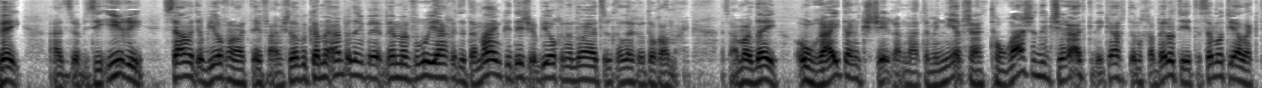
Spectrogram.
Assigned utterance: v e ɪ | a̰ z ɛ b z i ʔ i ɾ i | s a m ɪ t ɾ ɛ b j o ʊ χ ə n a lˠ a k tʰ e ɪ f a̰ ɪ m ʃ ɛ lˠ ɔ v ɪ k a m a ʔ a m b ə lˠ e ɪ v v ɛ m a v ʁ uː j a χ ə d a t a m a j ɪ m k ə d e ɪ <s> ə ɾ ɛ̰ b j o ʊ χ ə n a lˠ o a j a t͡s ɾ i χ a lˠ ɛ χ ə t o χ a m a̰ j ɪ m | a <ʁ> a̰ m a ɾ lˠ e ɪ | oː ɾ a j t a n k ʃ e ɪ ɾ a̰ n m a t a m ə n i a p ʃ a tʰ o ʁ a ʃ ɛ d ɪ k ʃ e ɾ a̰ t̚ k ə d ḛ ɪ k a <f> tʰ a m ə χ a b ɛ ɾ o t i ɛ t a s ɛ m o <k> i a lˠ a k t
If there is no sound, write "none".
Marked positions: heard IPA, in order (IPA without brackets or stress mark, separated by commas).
ʃ, z, χ, t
